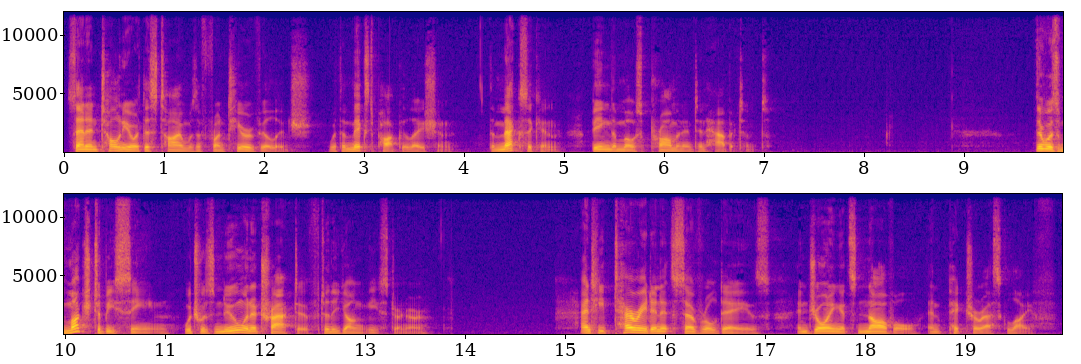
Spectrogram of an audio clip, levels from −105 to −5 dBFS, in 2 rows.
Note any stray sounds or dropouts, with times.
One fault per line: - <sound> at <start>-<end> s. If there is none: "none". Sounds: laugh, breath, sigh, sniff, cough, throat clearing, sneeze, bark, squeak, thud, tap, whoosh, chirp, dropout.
none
